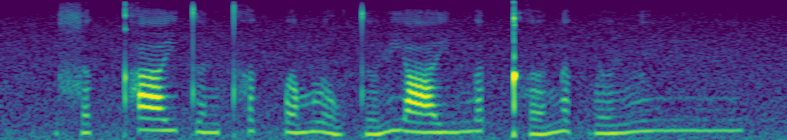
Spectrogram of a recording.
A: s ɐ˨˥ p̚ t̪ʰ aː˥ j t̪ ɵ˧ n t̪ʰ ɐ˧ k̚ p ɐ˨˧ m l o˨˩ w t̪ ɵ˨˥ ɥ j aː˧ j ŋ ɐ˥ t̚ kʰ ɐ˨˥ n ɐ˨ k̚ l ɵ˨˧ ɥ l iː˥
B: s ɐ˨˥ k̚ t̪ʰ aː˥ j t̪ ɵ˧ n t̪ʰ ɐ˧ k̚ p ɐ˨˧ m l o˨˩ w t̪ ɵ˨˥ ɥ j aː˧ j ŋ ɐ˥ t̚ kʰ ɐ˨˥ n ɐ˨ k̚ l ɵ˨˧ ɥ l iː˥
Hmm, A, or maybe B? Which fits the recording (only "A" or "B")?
B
